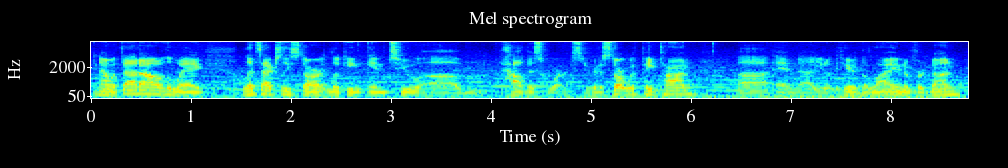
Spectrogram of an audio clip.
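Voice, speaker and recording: A man's voice: fairly low pitch, fairly even intonation, moderate pace. A man speaking through a face mask, giving a chatty, informal strategy game tutorial as the host. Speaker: gaming video host. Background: music.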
